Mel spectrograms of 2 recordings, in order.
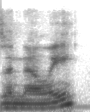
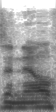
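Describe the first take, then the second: First: The name ends with an 'ee' vowel. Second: The name ends on the 'l' sound. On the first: The speaker calls it right. "but it actually is pronounced Zanelli" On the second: The speaker calls it wrong. "I thought it was Zanell for a while"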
